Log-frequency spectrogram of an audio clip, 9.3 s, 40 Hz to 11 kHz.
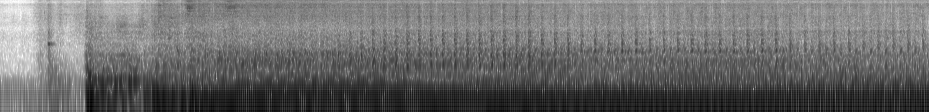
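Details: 1950 Chevrolet 3800 one-ton, Chevy 235 six, sat since 1977, running with Lucas Oil Stabilizer at 60%: rough low idle with dull knock underneath; rod knock not fixed by the additive.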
